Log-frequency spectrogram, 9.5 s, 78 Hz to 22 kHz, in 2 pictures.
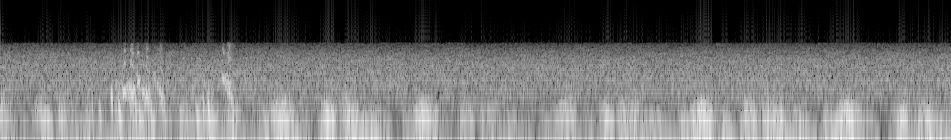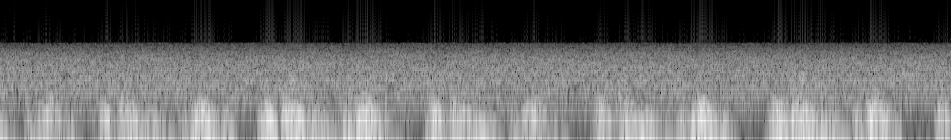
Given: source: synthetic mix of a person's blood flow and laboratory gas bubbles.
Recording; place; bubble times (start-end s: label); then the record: Doppler ultrasound of blood flow; precordium
0.40-0.86 s: bubbles
0.94-1.23 s: bubbles
From the record:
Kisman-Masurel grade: 213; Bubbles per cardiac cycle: several, 3 to 8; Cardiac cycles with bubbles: 1 to 10%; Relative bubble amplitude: loud (0.450 to 0.775); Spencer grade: 1 (occasional bubble signal discernible with the cardiac motion signal, with majority of cardiac periods free of bubbles); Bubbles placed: anywhere in the cardiac cycle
